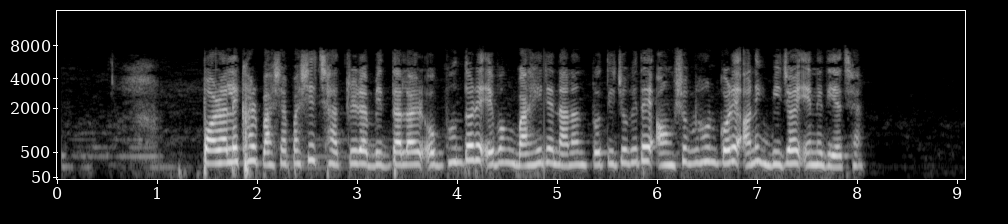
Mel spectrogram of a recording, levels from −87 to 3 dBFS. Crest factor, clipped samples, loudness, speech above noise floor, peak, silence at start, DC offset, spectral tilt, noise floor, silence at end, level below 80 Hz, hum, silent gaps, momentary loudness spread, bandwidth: 16 dB; under 0.1%; -17 LUFS; 54 dB; -2 dBFS; 0.05 s; under 0.1%; -4.5 dB/octave; -71 dBFS; 1.05 s; -52 dBFS; none; none; 7 LU; 7.6 kHz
